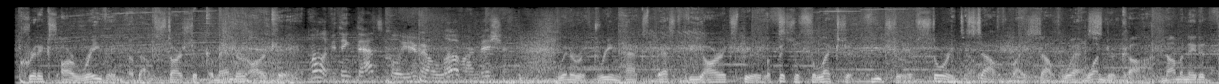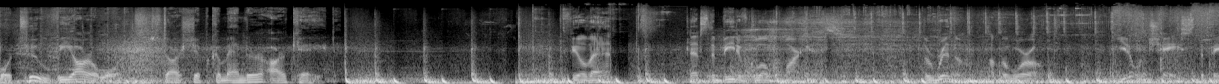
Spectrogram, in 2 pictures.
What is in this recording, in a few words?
Commercial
